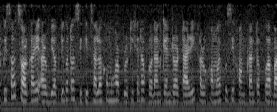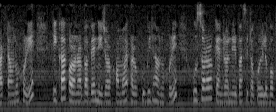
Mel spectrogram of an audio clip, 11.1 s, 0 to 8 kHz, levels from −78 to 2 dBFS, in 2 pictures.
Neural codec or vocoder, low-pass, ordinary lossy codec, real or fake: none; 7.2 kHz; Opus, 24 kbps; real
